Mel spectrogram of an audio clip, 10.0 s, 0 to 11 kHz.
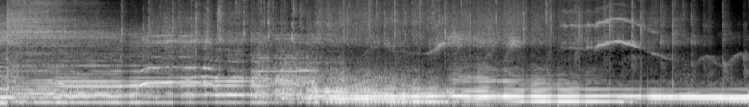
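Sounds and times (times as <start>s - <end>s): electric guitar and bass chord: 0.0s - 9.9s
high gliding whine: 3.1s - 9.9s.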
